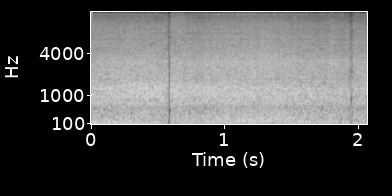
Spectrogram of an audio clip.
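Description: Royal Enfield Classic 350's single-cylinder engine running steadily at highway speed, with a constant rush of wind and road noise over it.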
